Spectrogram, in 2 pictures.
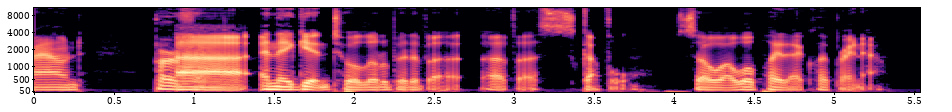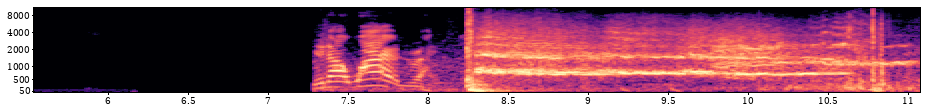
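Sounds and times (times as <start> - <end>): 
speech: 0.0 - 5.4, 7.3 - 9.2
car tires squealing under hard braking: 8.2 - 11.0.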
